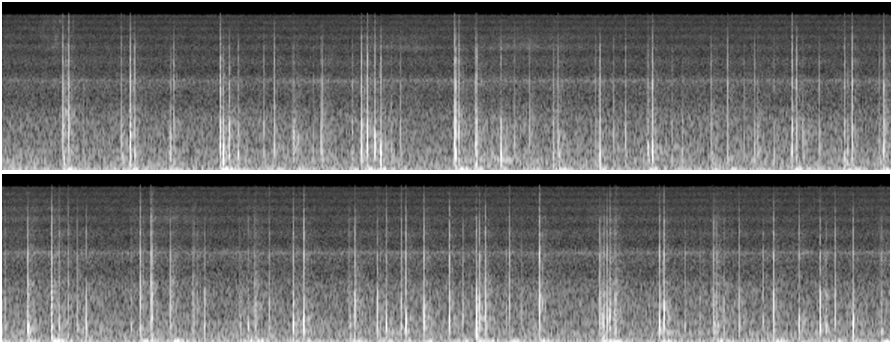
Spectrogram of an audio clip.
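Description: A small red polka-dot glossy plastic cosmetics bag, a hollow pouch lying flat, is tapped and scratched with long dark-polished fingernails. Many sharp, quick clicking taps stand out over a steady low, static-like hiss, with soft rustling and scratching between them.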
